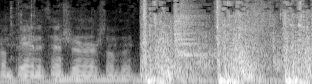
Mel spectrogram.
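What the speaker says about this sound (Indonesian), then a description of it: "Tommy mulai mengajari Julian cara menembak" Gunshots from shooting practice in a film: a voice speaks briefly, then a few loud, sharp shots ring out at close range, each with a short echoing tail.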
